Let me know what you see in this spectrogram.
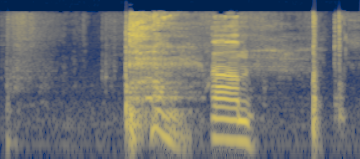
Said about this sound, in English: Sorry to cough.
